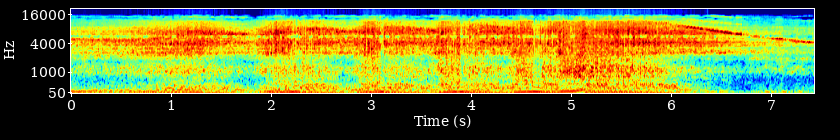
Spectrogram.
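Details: 1993 Chevy dually 6.5L turbo diesel 4x4, smoky startup without block heater, revved: rough, rapid knocking that quickens with engine speed runs through the revs; an engine knock of undetermined cause.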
